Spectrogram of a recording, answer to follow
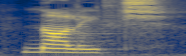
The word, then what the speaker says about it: knowledge: Letter K is silent before N. Let's look some examples. Knee, kneel, knife, not, know, knowledge.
